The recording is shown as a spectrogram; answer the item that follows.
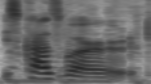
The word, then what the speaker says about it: Skarsgård: E esse A com a bolinha quer dizer que se pronuncia com um O. Então, mais ou menos seria Skarsgård.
